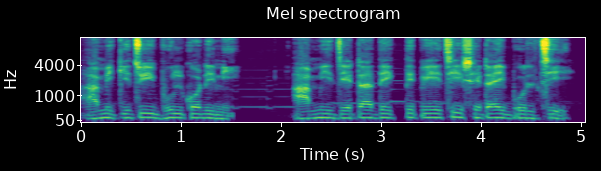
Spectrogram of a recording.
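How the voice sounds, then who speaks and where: A man's voice: fairly low pitch, little pitch movement, slow, soft background music. A man playing a scheming, insinuating henchman to a crooked village boss in a cartoon. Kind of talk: cartoon voice acting.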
